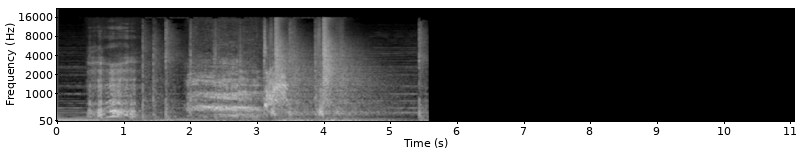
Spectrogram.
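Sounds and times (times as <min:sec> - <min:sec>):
comic slap: 0:01.2 - 0:05.6.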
